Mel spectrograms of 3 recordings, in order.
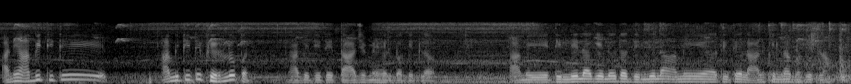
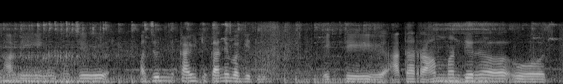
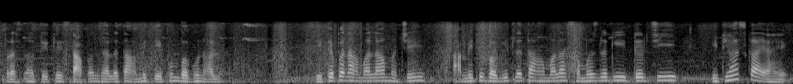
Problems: constant background noise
